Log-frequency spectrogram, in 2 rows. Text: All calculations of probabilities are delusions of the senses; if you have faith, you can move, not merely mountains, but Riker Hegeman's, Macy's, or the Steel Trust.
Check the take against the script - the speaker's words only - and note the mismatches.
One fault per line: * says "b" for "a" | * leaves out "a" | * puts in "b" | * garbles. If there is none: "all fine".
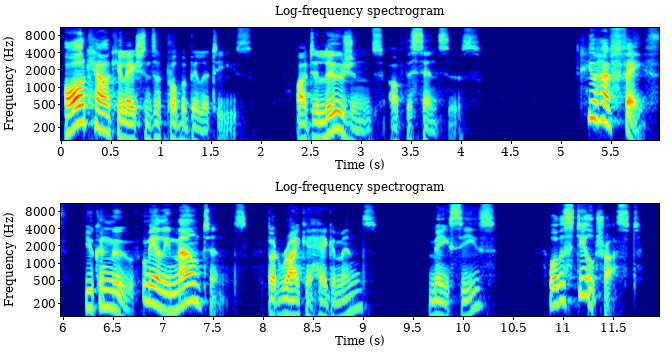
* leaves out "if"
* leaves out "not"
